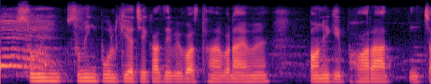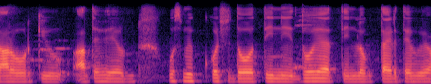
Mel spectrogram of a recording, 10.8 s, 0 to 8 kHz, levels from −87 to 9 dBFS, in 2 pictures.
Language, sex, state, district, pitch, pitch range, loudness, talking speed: Hindi, male, Bihar, Samastipur, 105 Hz, 105-115 Hz, -21 LUFS, 165 wpm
